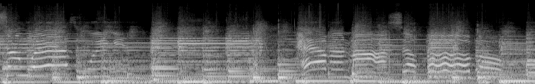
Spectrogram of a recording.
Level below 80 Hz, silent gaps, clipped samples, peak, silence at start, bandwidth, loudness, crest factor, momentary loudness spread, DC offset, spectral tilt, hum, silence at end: -28 dBFS; none; under 0.1%; -2 dBFS; 0 s; 12.5 kHz; -13 LUFS; 12 dB; 3 LU; under 0.1%; -6 dB/octave; none; 0 s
